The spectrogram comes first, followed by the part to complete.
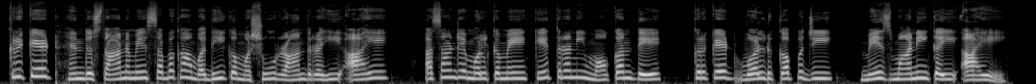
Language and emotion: Sindhi, neutral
